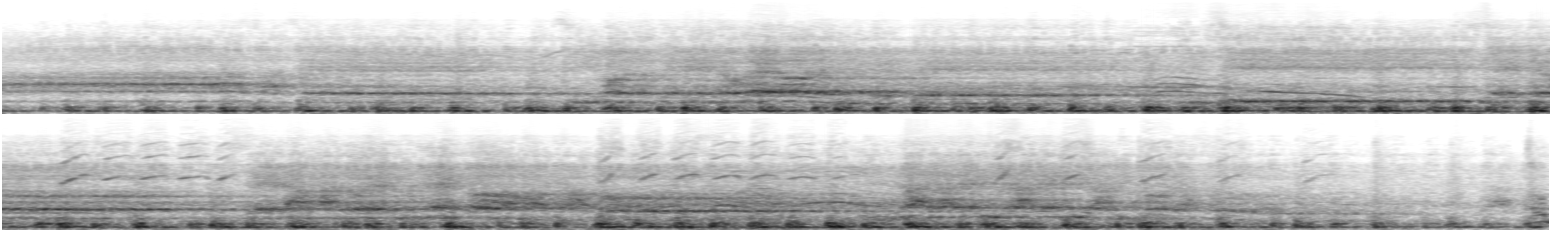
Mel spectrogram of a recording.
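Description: A large stadium crowd of River Plate football supporters, the barra Los Borrachos del Tablón, chants and sings in unison, loud and sustained, with a steady pounding drum rhythm underneath and rising, falling melodic phrases repeated over twenty-odd seconds.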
